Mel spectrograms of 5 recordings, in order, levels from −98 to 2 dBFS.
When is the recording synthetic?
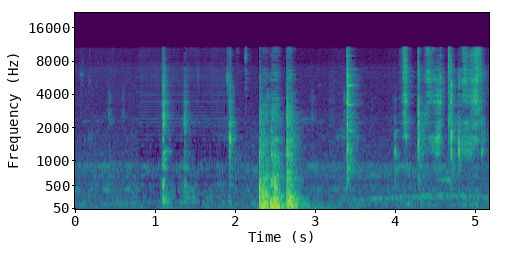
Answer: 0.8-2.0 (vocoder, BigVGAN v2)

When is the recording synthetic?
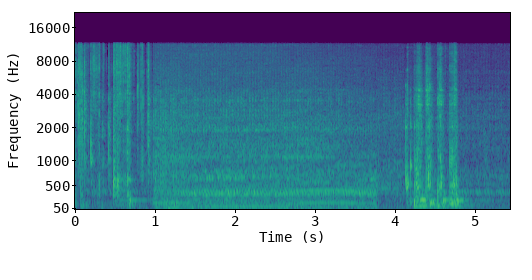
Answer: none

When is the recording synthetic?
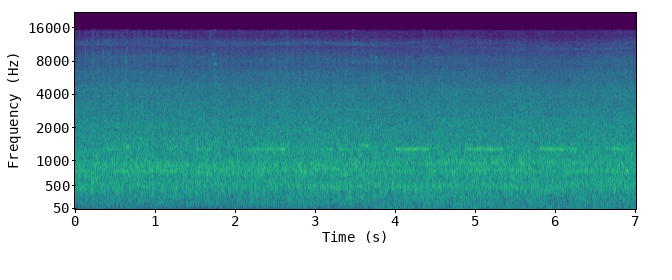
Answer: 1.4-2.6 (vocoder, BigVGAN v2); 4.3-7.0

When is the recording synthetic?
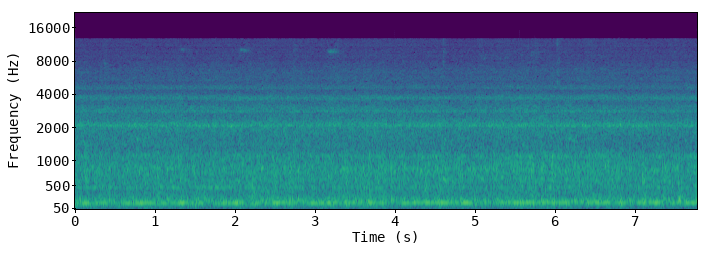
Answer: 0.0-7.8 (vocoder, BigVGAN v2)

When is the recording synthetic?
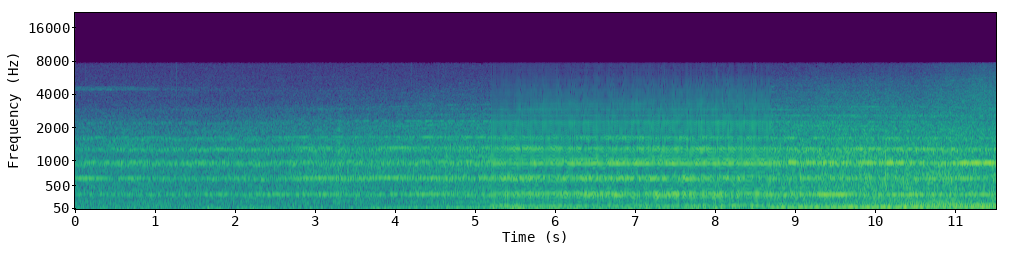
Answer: 5.2-8.7 (vocoder, BigVGAN v2)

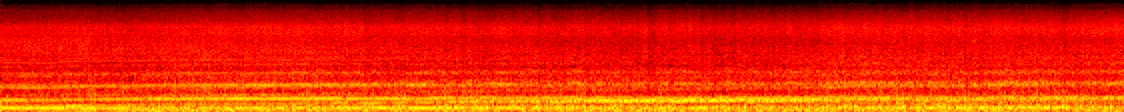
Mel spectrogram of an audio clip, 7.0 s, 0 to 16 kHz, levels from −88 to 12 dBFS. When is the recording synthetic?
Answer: 0.9-7.0 (vocoder, BigVGAN v2)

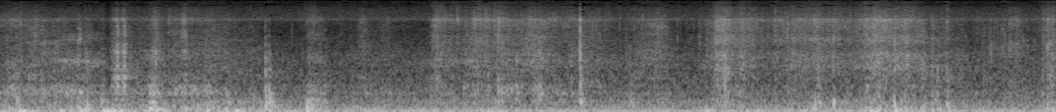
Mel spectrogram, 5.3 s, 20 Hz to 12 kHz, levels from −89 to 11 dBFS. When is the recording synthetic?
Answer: none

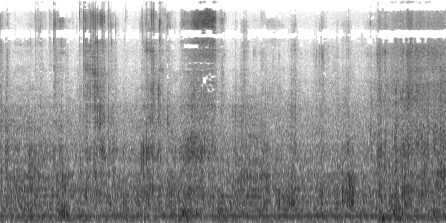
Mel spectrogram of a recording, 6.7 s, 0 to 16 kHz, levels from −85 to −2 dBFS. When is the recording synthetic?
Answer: none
